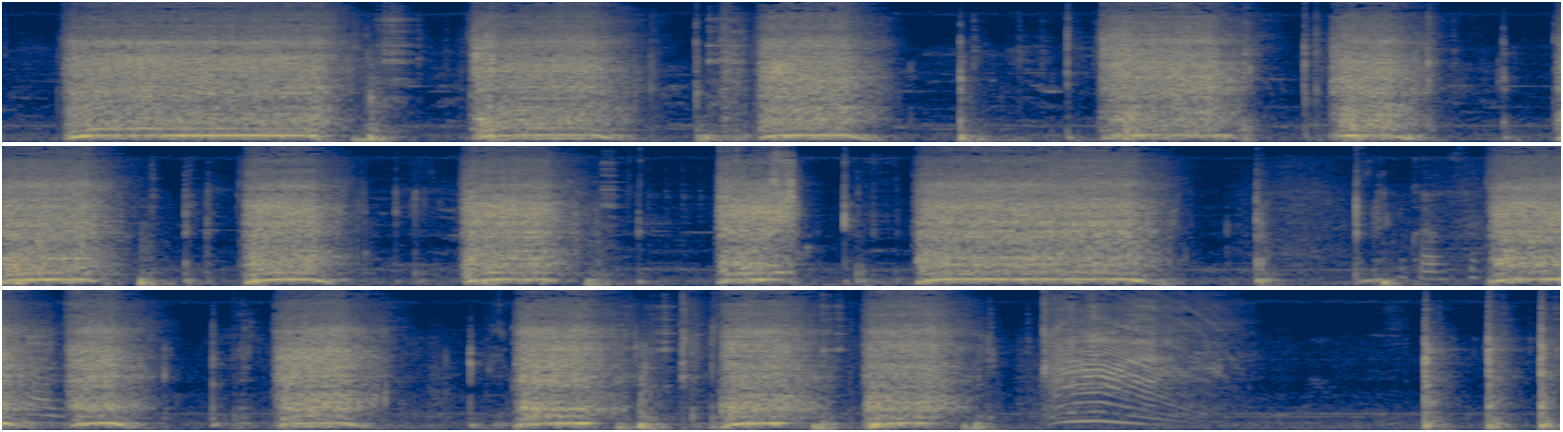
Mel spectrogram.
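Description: Hand-held immersion (stick) blender switched on and off in many short bursts, about one a second, puréeing spices, herbs and red onion into a paste in a plate. Near the end the motor's pitch sweeps as it spins down and up again.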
